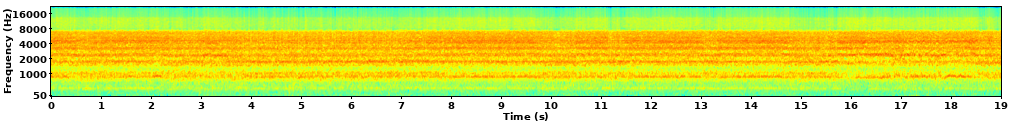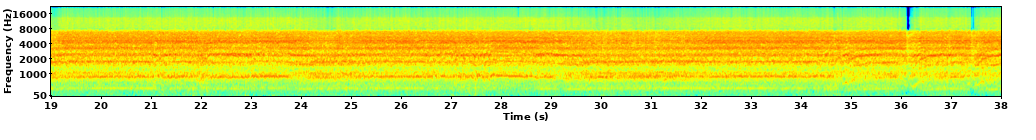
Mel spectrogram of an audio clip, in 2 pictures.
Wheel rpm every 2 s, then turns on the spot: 230, 220, 210, 220, 230, 220, 230, 220, 210, 220, 230, 220, 220, 230, 220, 220, 230, 210, 180.
none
